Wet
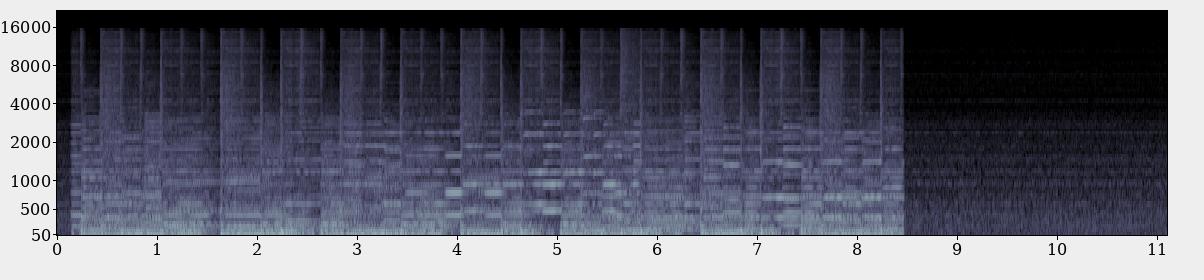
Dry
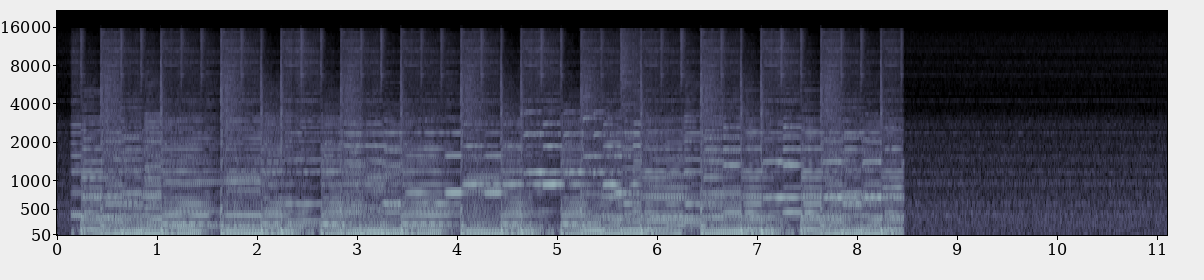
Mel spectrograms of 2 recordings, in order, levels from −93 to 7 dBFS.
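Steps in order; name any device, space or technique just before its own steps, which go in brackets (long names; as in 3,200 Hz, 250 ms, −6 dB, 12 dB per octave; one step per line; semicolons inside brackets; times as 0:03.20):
0:02.06–0:02.63: low-shelf EQ 190 Hz +5.5 dB
octave pedal (pitch-shifted copies added −12 semitones −2 dB)
level −5.5 dB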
